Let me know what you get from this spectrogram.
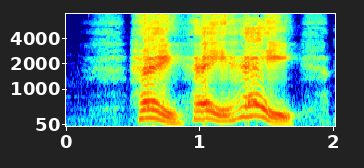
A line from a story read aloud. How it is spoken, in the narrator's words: I cried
